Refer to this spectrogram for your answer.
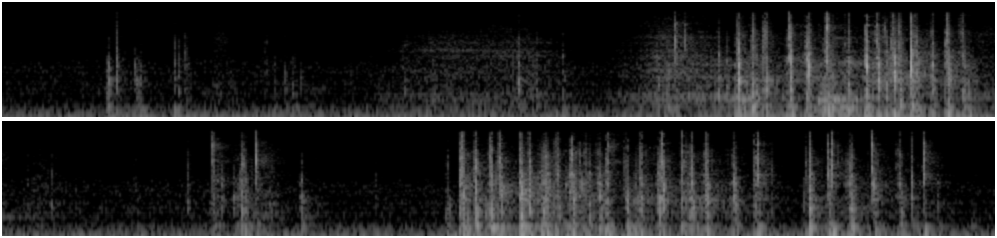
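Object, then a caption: Mechanical keyboard with round plastic keycaps. Fingertips type on a compact backlit mechanical keyboard with round plastic typewriter-style keycaps. Scattered single key taps give way to two quick, bright bursts of clicky typing, each tap sharp and short with almost no ring. The rhythm stays uneven, with quiet pauses between the runs.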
